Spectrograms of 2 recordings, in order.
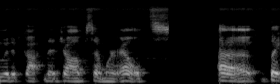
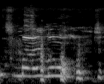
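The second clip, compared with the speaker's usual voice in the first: very high, loud, top-of-lungs cheering scream; 6 dB louder than usual. Retelling how a woman on her feet screamed, retelling a top-of-lungs scream. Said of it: "Just at the top of her lungs".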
